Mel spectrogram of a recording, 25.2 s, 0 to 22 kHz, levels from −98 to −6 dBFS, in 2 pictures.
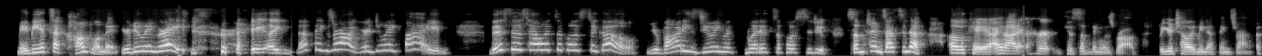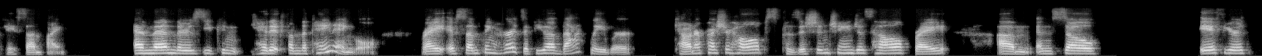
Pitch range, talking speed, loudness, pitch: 205-330 Hz, 195 wpm, -22 LUFS, 240 Hz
